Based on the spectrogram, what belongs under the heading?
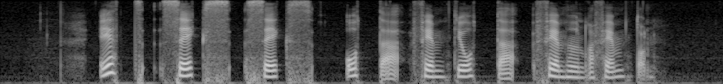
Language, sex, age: Swedish, female, 44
